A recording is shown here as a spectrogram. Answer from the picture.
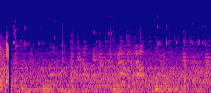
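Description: Basketball game audio: a ball being dribbled on a hardwood court amid low arena noise and faint voices. A brief dropout comes at an edit just after the start.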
